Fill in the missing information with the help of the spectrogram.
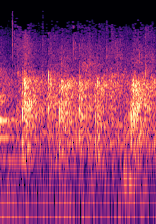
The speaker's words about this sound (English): let's clap for her.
